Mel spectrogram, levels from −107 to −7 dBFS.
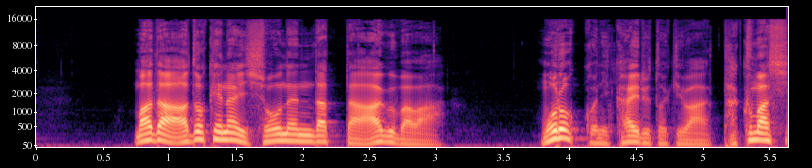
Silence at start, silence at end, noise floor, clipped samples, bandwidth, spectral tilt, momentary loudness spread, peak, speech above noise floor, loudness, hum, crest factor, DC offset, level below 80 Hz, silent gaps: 0.75 s; 0 s; -62 dBFS; under 0.1%; 16 kHz; -6.5 dB/octave; 13 LU; -4 dBFS; 41 dB; -23 LUFS; none; 20 dB; under 0.1%; -48 dBFS; none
